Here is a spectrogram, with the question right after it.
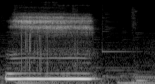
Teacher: Згадай, чи працює горло. Горло працює, тож звук З- дзвінкий.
